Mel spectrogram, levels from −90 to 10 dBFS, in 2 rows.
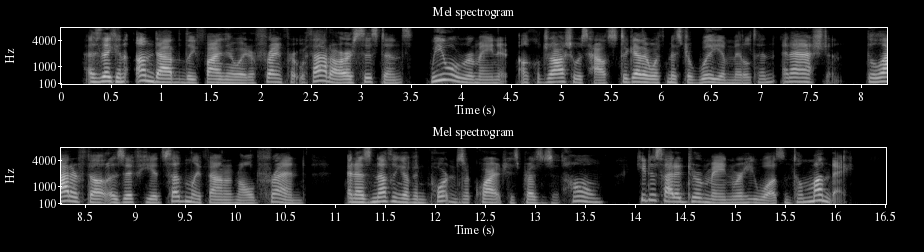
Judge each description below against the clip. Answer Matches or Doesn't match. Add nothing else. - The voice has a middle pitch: Matches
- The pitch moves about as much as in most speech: Matches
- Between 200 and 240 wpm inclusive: Matches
